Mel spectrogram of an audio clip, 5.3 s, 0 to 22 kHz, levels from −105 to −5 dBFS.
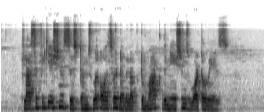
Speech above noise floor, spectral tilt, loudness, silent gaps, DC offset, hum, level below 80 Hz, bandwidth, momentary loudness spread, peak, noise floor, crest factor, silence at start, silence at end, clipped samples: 39 dB; -4.5 dB/octave; -17 LUFS; none; under 0.1%; none; -58 dBFS; 9.6 kHz; 7 LU; -2 dBFS; -56 dBFS; 16 dB; 0.45 s; 0.75 s; under 0.1%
